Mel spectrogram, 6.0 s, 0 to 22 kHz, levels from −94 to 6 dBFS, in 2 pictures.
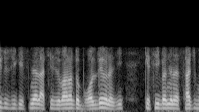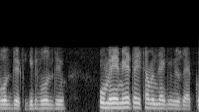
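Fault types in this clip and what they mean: GSM full-rate codec: The speech sounds as if it passed through an early mobile phone codec for the whole clip. This codec models the vocal tract and drives it with a sparse, regularly spaced pulse train instead of the real waveform. That leaves a plainly audible buzzy, gravelly roughness on the voice. The band runs only from about 150 Hz to 3.6 kHz, so the sound is thin and lacks air. The coarseness fits a 13 kbps full-rate stream.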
